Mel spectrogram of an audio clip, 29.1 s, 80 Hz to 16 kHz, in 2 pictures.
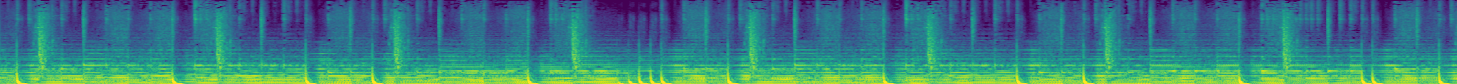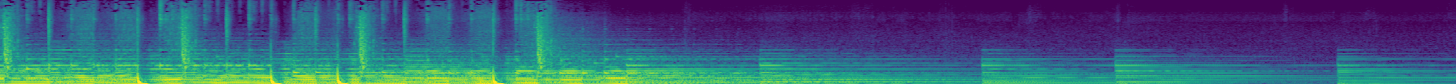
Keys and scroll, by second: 9.4 ctrl+z, 17.9 Escape.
